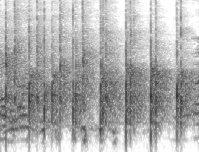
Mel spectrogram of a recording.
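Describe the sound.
Quick, rhythmic clapping at a steady beat of about four claps per second, loud and crisp, with people talking over it.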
